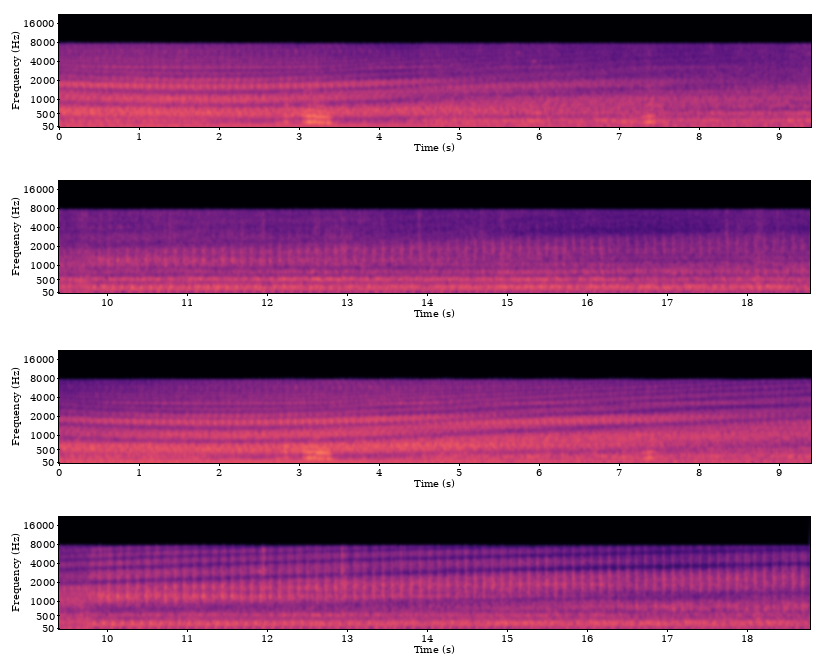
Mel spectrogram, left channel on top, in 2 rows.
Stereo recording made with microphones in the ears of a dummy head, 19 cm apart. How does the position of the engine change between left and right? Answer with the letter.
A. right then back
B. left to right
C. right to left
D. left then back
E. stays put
B.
